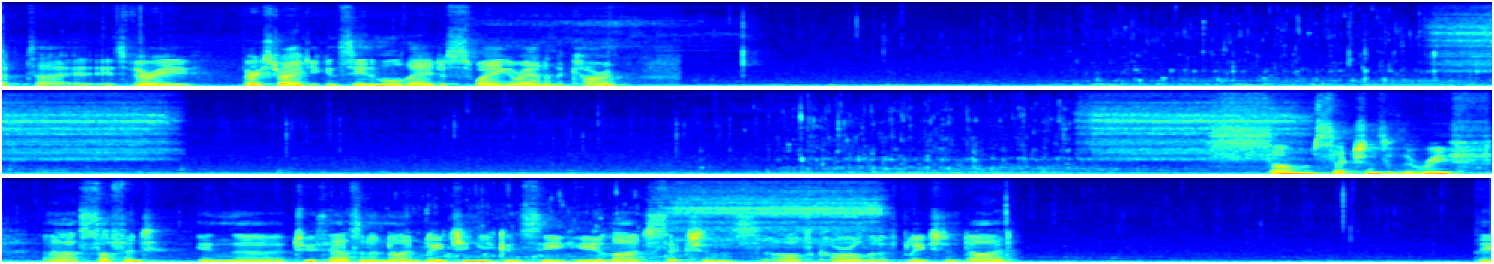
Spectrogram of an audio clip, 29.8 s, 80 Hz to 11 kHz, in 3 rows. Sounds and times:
Trickle, dribble: 5.5s - 29.7s.

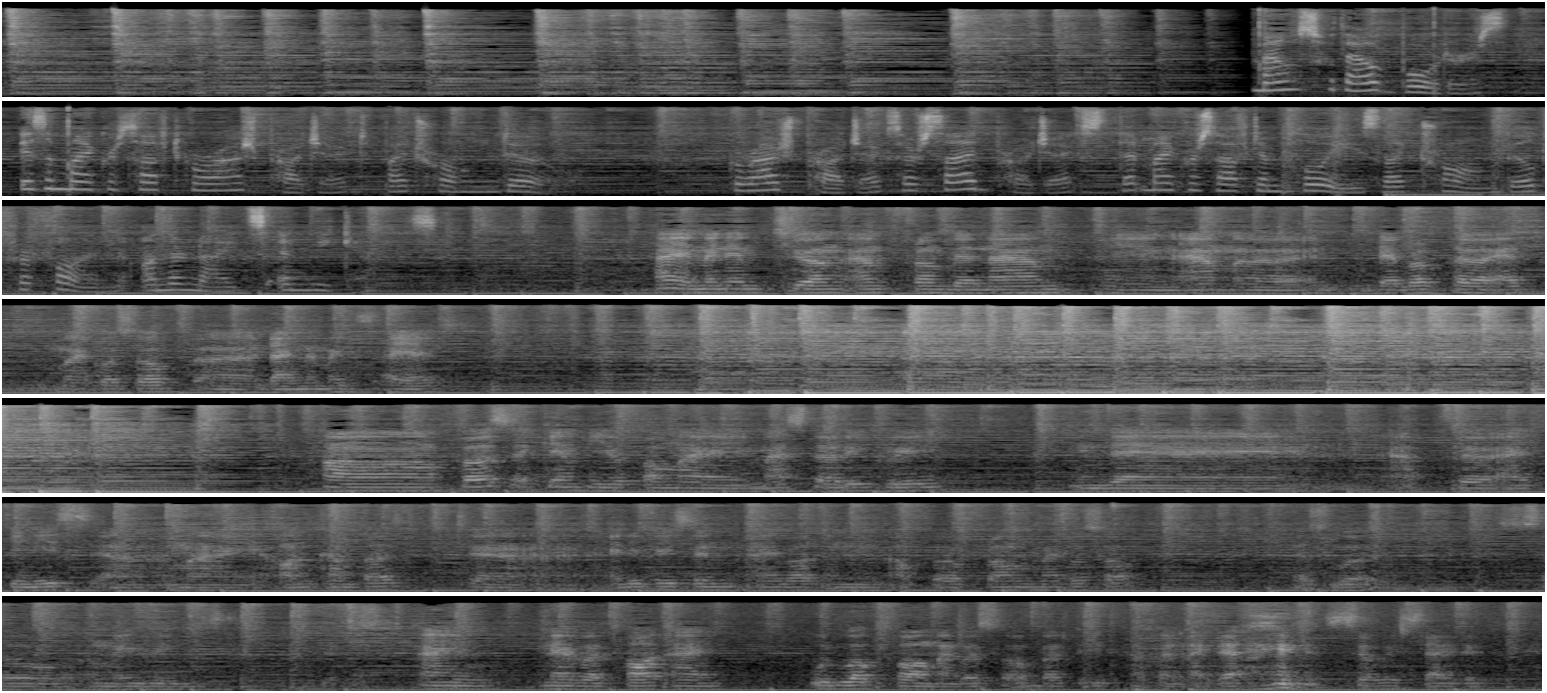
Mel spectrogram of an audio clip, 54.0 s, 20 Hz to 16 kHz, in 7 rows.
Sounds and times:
Music: 0.0s - 53.9s
Speech: 6.3s - 10.5s, 11.4s - 17.6s, 18.7s - 25.4s, 32.5s - 35.6s, 36.2s - 44.2s, 45.0s - 45.6s, 46.2s - 47.4s, 48.0s - 53.7s.

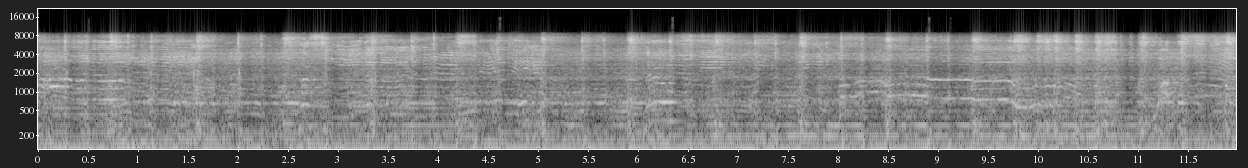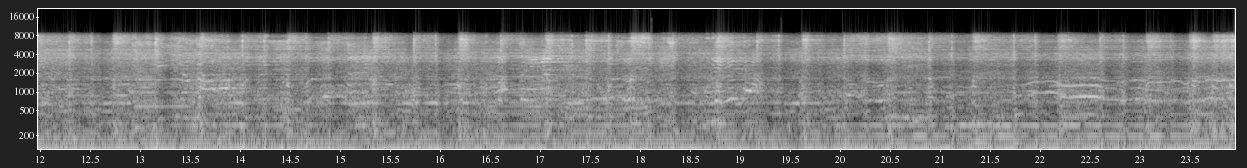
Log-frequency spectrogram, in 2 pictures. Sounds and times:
Music: 0.0s - 23.9s.

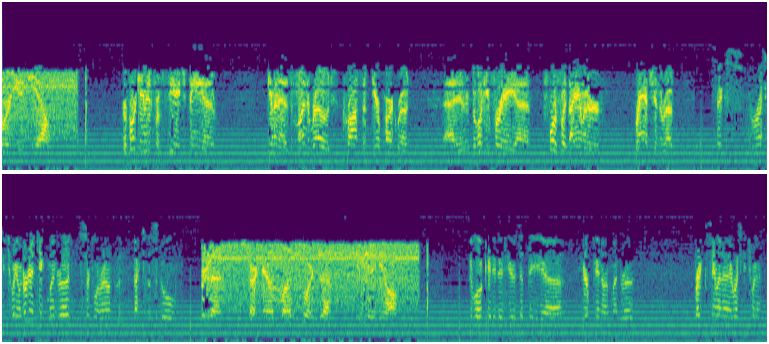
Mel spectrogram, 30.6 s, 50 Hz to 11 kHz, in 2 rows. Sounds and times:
Speech: 0.0s - 1.1s, 2.4s - 4.4s, 5.3s - 8.2s, 8.8s - 12.0s, 12.7s - 13.5s, 14.2s - 23.3s, 24.6s - 28.0s, 29.2s - 30.6s.

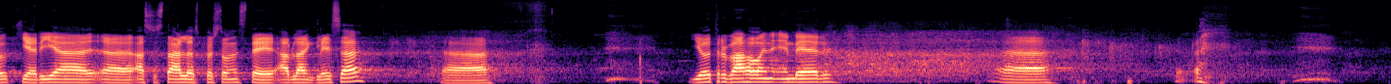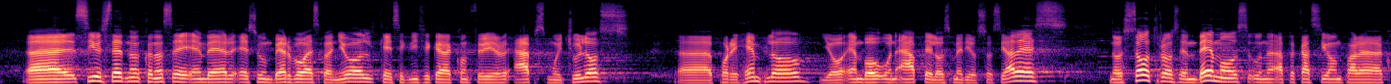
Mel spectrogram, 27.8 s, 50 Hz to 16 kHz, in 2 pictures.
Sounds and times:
Speech: 0.0s - 3.7s, 4.4s - 5.0s, 6.9s - 8.4s, 10.0s - 10.6s, 14.2s - 27.8s.

